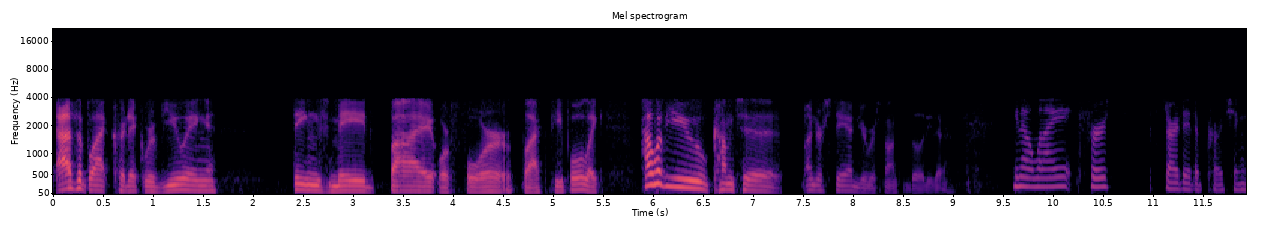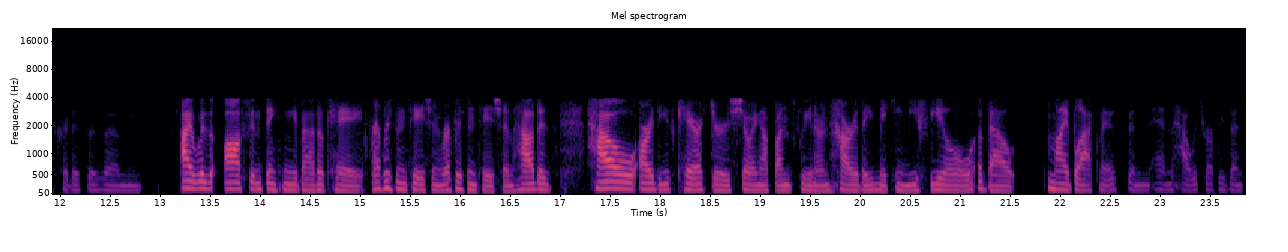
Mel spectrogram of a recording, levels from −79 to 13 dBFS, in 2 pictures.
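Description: VoIP packet loss concealed by the speech codec strikes three times. At 3.45 to 3.59 s, between "things made" and "or for black people", about 40 ms of audio drops out, which fits two 20 ms frames. The decoder guesses from its last pitch and filter, so the sound is stretched into a buzzy tone or coloured noise that fades. The same happens at 7.23 to 7.29 s, before "understand your responsibility there", and at 14.98 to 15.04 s, after "was often thinking about". The Speex coding at 15 kbps adds only light damage.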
